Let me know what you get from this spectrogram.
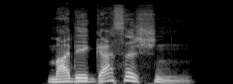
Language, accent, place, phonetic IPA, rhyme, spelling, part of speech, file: German, Germany, Berlin, [madəˈɡasɪʃn̩], -asɪʃn̩, madegassischen, adjective, De-madegassischen.ogg
- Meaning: inflection of madegassisch: 1. strong genitive masculine/neuter singular 2. weak/mixed genitive/dative all-gender singular 3. strong/weak/mixed accusative masculine singular 4. strong dative plural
